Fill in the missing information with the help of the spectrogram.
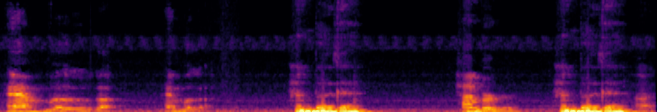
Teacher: Trọng âm đầu tiên chúng ta là hám, hám rồi, hám rồi, hám rồi.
